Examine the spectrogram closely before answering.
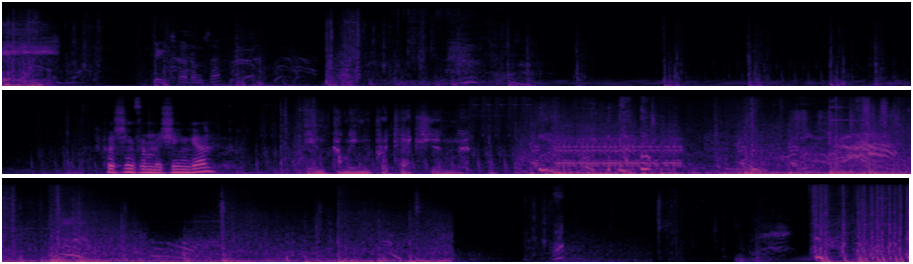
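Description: Weapons fire rapidly in a video game.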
